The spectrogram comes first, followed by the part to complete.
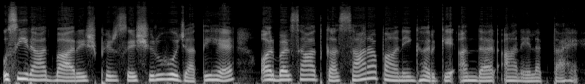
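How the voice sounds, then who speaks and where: A woman narrating a moral story in a gentle storybook manner. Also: on the low side, measured pace, no echo, clean studio sound. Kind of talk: scripted narration.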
